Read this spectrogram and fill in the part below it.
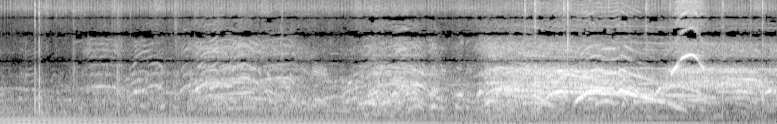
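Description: Young women shout and cheer excitedly from a distance.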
